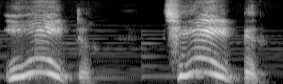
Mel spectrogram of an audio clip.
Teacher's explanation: जिन स्वरों के उच्चारण में हवा मुख व नासिका दोनों से निकलती है वे अनुनासिक कहलाते हैं। इसका चिन्ह ऊपर चंद्र बिंदु है।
